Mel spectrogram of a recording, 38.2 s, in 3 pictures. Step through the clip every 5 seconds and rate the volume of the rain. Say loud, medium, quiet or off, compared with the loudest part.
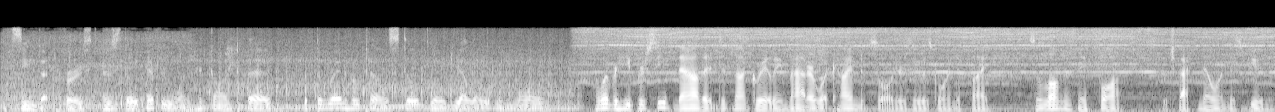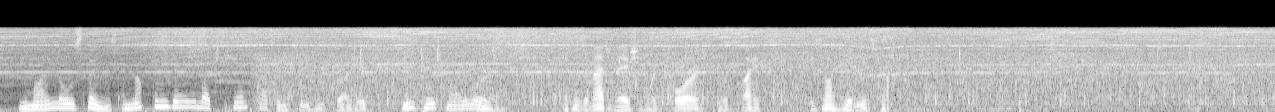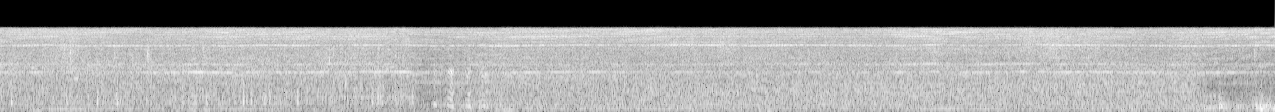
off, off, off, loud, loud, loud, loud, loud.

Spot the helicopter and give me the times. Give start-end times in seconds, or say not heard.
0.0-38.2.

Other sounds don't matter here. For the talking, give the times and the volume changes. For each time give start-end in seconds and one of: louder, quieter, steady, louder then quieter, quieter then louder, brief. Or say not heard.
0.0-21.6 steady.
